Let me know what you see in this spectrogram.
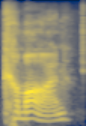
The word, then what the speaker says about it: CMON: Before this, like just before recording here, maybe it was last weekend, CMON had Come On, is how you're supposed to pronounce it now, had a virtual expo.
